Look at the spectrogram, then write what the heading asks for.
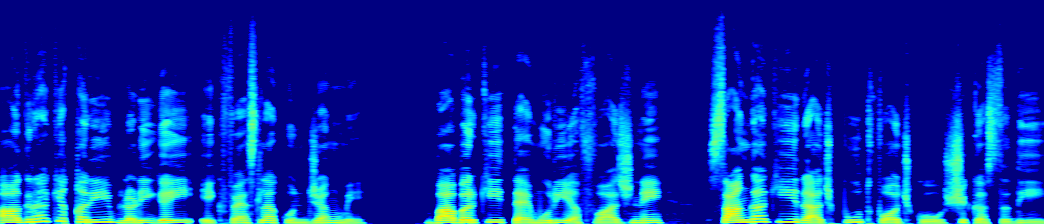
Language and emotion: Urdu, neutral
